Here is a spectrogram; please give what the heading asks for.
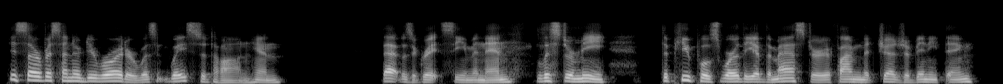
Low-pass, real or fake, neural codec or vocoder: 7.2 kHz; fake; codec, 16 kHz, 0.7 kbps, FocalCodec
